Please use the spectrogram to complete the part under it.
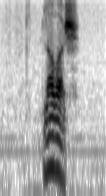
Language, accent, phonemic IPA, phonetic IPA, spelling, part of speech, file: Armenian, Eastern Armenian, /lɑˈvɑʃ/, [lɑvɑ́ʃ], լավաշ, noun, Hy-լավաշ.ogg
- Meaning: 1. lavash (a soft, thin flatbread made with flour, water, yeast, and salt, baked in a tandoor, and sometimes sprinkled with sesame seeds or poppy seeds before baking) 2. very long text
